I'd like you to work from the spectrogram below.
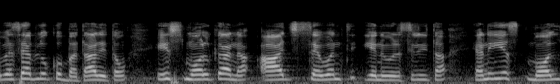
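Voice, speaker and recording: A man's voice: high voice, fairly bright tone, highs cut off, slight background noise. A man casually narrating a tour vlog through a large indoor shopping mall, chatting to viewers as guys and explaining prices and offers. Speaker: vlogger.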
